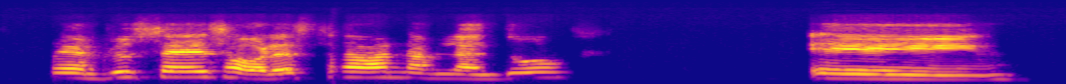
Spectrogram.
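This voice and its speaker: A woman speaks with ordinary pitch variation. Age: 60s. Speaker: student. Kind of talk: class discussion. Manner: halting.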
